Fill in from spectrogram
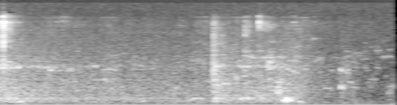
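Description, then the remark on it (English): A handful of soft mouse clicks from playing The Sims computer game land at irregular intervals against a quiet background, each one brief and faint, with no voices. “You're gonna hear my Sims clicking sometimes though, because I'm on Sims as well.”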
